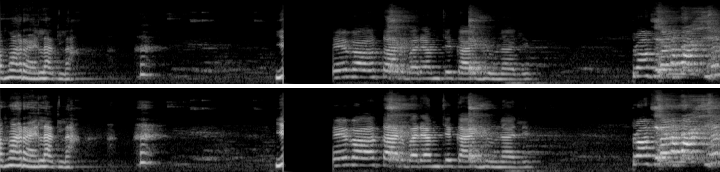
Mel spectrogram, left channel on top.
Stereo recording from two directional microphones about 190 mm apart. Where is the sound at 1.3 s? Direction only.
Centre (ahead or behind).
